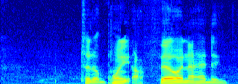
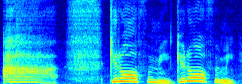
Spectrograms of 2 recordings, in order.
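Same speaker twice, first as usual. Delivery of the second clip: high, loud get off of me; desperate plea to be let go; panicked yell; 11 semitones higher, 4 dB louder than usual. Retold or imitated. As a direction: scream in pain and panic. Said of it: "I'm like".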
